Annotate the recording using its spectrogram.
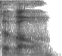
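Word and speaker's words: Shavon: It's pronounced Savone.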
